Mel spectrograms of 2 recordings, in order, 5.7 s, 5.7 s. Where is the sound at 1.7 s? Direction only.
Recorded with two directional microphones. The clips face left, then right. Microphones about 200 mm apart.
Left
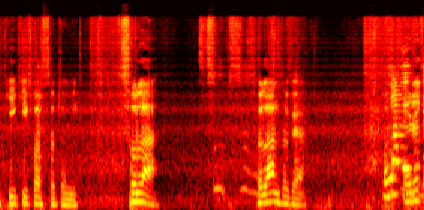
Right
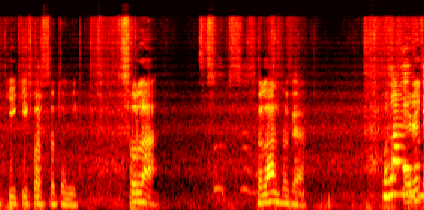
30° left (ahead or behind).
